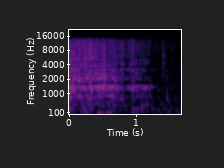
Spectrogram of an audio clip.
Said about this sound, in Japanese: まあちょっと、波の音をどうぞ。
